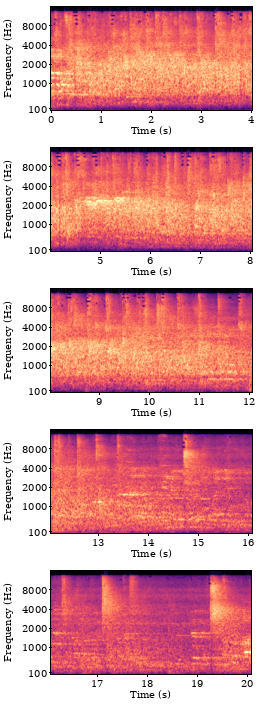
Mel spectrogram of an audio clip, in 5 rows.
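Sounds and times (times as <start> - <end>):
people clapping: 0.0 - 13.8.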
